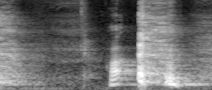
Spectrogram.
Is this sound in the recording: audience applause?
no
